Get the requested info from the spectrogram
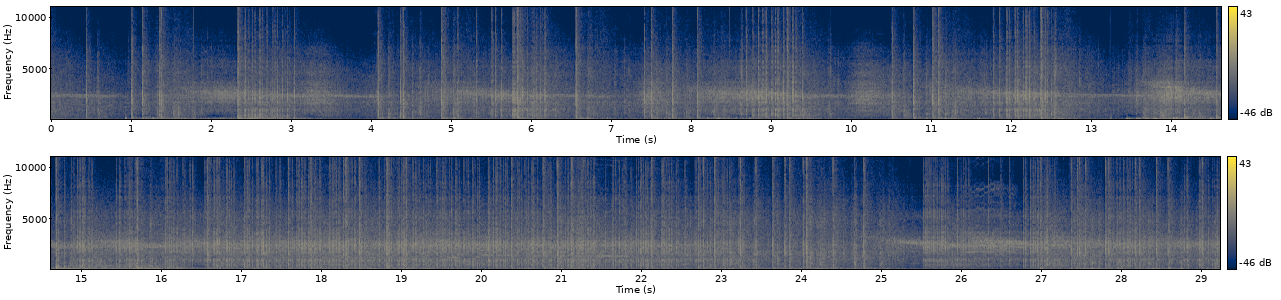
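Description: Aerial fireworks display: a dense run of bangs and crackling bursts. About halfway through, a loud burst opens a near-continuous barrage that runs on to the end.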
